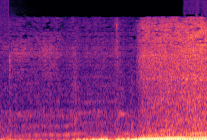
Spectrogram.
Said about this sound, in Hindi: मैं गाड़ी में बैठा और गाड़ी स्टार्ट की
